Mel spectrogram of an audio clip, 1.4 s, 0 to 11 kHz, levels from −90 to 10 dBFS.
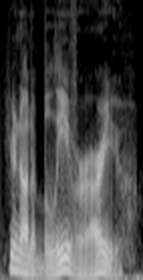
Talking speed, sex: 250 wpm, male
